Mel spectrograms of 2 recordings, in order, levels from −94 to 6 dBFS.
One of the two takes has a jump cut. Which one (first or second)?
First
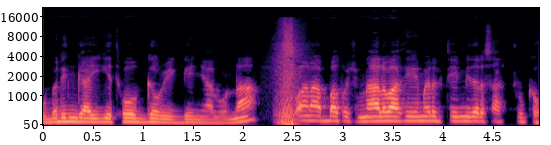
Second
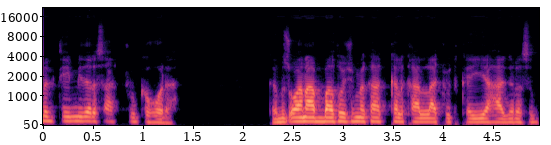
first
